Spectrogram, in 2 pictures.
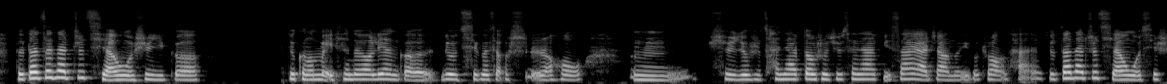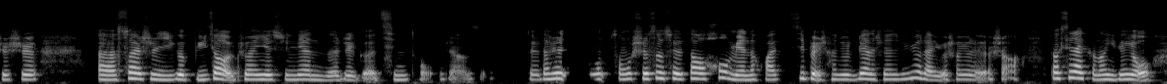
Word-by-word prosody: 对。 240 -3 +4
但 285 +2 +9
在 315 +1 +5
那 315 0 +8
之 305 0 -1
前 230 -9 +3
我 210 -1 +3
是 225 +3 -1
一 210 -1 -2
个 210 -1 -1 0.9
就 245 - +3
可 240 - 0
能 220 - +2
每 225 -1 +2
天 235 -2 -1
都 235 - +3
要 230 0 +3
练 235 0 +3
个 190 -3 0
6、7 230 0 0
个 225 - +3
小 225 0 -5
时， - - -14
然 210 +1 -2
后， 215 -1 -4 0.5
嗯， 205 - -2 0.4
去 235 -3 -3
就 225 0 +3
是 225 - -5
参 235 +3 -3
加 235 0 +3
到 240 +1 +3
处 240 -1 +2
去 235 +1 -5
参 245 0 -2
加 240 0 +1
比 235 - -8
赛 245 -1 -1
啊， 215 - +2
这 215 0 -4
样 205 - -1
的 200 0 -7
一 205 - -7
个 225 - -6
状 225 -2 -4
态。 275 - -8
就 240 - -3
在 280 +4 +5
那 290 0 +4
之 290 +1 -2
前， 215 -7 +1
我 210 0 +1
其 215 +3 -6
实 230 -1 -5
是， 225 0 -1 0.6
呃， 215 -1 +2
算 260 +4 +4
是 245 -2 -1
一 210 +1 -3
个 230 - +5
比 220 -1 -5
较 250 0 +4
专 230 -1 0
业 225 - +4
训 225 -1 -6
练 220 -2 -1
的， 200 +1 -4
这 205 -1 -3
个 - - -3
琴 215 0 -7
童 - - -12
这 - - -12
样 - - -13
子。 - - -25 0.4
对， 225 -1 -6
但 245 +2 0
是 265 - +5 0.3
从 - - -3
从 250 - -2
14 255 +2 +2
岁 260 -2 +2
到 255 0 +2
后 300 +3 -2
面 220 -5 +1
的 220 - -2
话， 220 0 -4
基 225 +5 -12
本 255 -2 +2
上 230 -1 -7
就 225 - +1
练 250 +3 +2
的 235 - -1
时 - - -24
间 230 0 -2
越 280 +4 -2
来 215 -5 0
越 195 - -3
少 230 - -9
越 225 0 -3
来 - - -5
越 270 - -5
少， 240 - -10 0.3
到 275 - +2
现 300 +3 -1
在 285 - +7
可 270 -4 -7
能 225 +1 +1
已 220 - -2
经 230 - +2
有， 220 -5 +3
230 Hz, 280 characters per minute, -22 LUFS, 220-250 Hz, 0.9 s, 但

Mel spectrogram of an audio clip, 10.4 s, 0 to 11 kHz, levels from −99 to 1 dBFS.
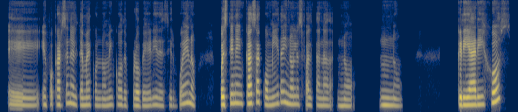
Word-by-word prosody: eh, 210 - -6
enfocarse 230 +2 -4
en 275 - -4
el 250 -3 -4
tema 215 0 -4
económico 215 +1 -9
de 205 - -11
proveer 200 0 -6
y 220 +1 -7
decir: 205 0 -13
"Bueno, 260 -1 -3 0.5
pues 230 0 +8
tienen 275 0 0
casa, 270 +4 +5
comida 240 +3 -4
y 300 - -1
no 245 -3 -1
les 240 -1 -8
falta 215 -1 -8
nada". 200 -1 -9
No, 195 -1 -8 0.5
no. 210 -2 -4 1.1
Criar 225 0 +8
hijos 295 - +3
220 Hz, 140 wpm, -23 LUFS, 205-240 Hz, 1.1 s, pues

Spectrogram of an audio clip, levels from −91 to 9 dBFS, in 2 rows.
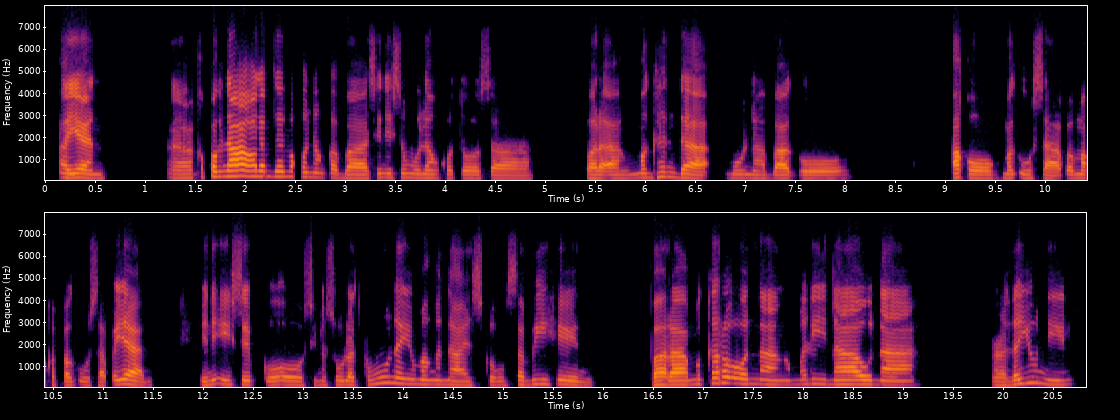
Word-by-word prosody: Ayan. 185 -3 +5 0.6
Ah, 175 0 -3
kapag 235 +1 +2
nakakaramdam 245 -2 +7
ako 230 -1 -3
ng 200 -2 -7
kaba, 170 -3 0
sinisimulan 185 -1 -5
ko 175 - -6
'to 165 -1 -5
sa, 150 -2 -4 0.5
paraang 160 -1 +2 0.2
maghanda 190 -4 +2 0.2
muna 170 -3 -7
bago 155 +1 -1 1.0
ako 165 -4 +3
mag-usap 165 -4 -2
o 165 - -3
makipag-usap, 170 -3 -5
ayan. 195 -6 +5 0.6
Iniisip 190 -1 -3
ko 175 0 -2
o - - -22
sinusulat 180 0 -5
ko 190 - -10 0.2
muna 255 -3 0
'yong 215 -2 -5
mga 195 -1 -2
nais 170 -2 -3
kong 170 -1 -9
sabihin, 185 -4 -4 0.6
para 185 0 +7
magkaroon 235 +1 +1
ng 190 -3 -1
malinaw 200 -1 +2
na, 180 -1 +2 0.8
ah, 165 0 -3
layunin. 205 -4 -3
180 Hz, 110 wpm, -23 LUFS, 165-200 Hz, 1.0 s, nakakaramdam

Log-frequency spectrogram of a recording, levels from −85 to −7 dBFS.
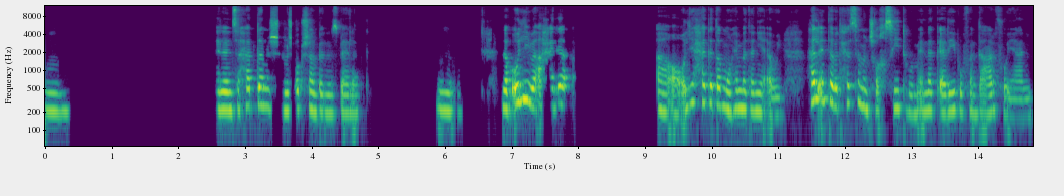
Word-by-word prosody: إمم. 210 -1 -5 2.2
الانسحاب 225 +3 +1
ده 260 -1 +4
مش 240 -1 +2
مش 215 0 0
Option 230 0 -2
بالنسبة 195 -1 -3
لك. 195 0 -10 1.0
امم، 215 -1 -3 0.7
طب 230 0 +5
قُل 320 +3 +9
لي 315 - +4
بقى 250 0 +4
حاجة 260 +3 -1 1.2
آه، - - 0 0.2
آه - - 0
قُل - - +1
لي - - -7
طب 295 - -1
حاجة 285 -1 +1
مُهمّة 230 -1 0
تانية 210 -1 -2
أوي، 175 -3 -5 0.4
هل 315 +1 +6
أنت 320 -1 +1
بتحِسّ 280 +2 0
من 245 -5 -1
شخصيته 235 -1 -1
بما 195 +2 -7
إنك 215 0 -2
قريبه 210 +2 0
فأنت 200 -2 -9
عارفه 200 +1 -5
يعني 165 +1 -11
220 Hz, 140 wpm, -23 LUFS, 205-250 Hz, 2.2 s, قُل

